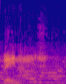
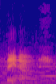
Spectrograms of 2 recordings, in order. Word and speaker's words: Banach: David Banach. It's Bainage. Bainage. Yeah. Okay. Put an E at the end there. That's why I came over because almost every announcer.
